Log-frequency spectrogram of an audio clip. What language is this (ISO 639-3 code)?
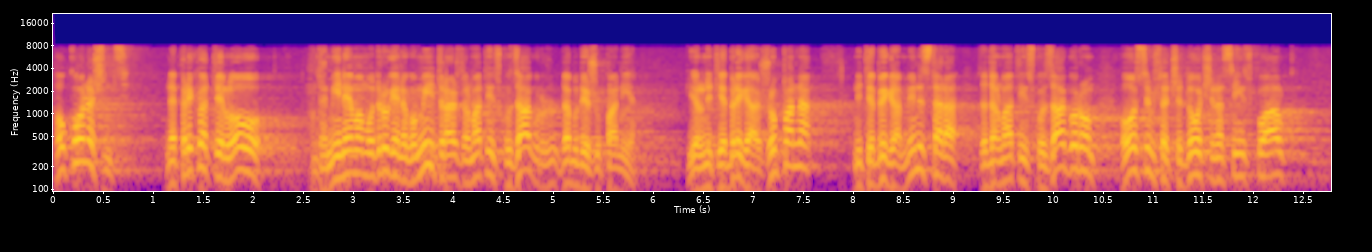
hrv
